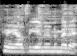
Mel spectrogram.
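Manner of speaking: loud high yell. Speaker yelling a reply to someone calling them in. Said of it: "I didn't mean to yell in your ears".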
